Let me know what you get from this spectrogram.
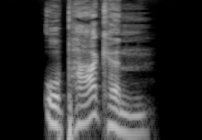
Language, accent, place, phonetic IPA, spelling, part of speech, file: German, Germany, Berlin, [oˈpaːkəm], opakem, adjective, De-opakem.ogg
- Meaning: strong dative masculine/neuter singular of opak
